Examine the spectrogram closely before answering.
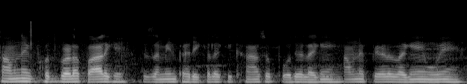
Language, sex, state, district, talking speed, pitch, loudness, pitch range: Hindi, male, Jharkhand, Sahebganj, 255 wpm, 120 Hz, -27 LUFS, 115-125 Hz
